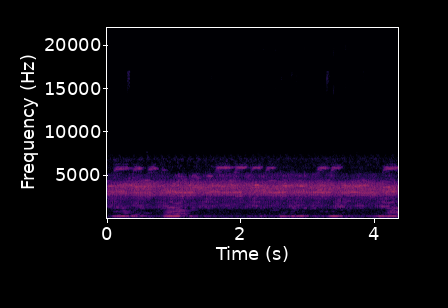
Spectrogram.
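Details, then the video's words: Insects calling at midnight: a dense, steady high shrill drone with faint rapid ticking pulses above it, and short low hooting notes recurring every half second or so underneath. "Sound Of Insect At Midnight"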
